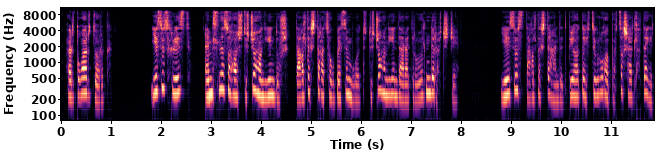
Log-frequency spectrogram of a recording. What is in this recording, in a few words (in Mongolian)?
good news mongolian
